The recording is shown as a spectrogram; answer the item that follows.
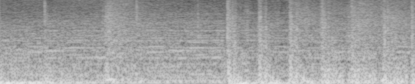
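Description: Film battle-scene soundtrack: loud, continuous gunfire with several sharp blasts, mixed over a music score.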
